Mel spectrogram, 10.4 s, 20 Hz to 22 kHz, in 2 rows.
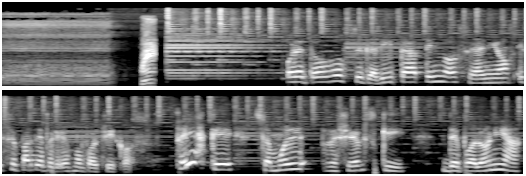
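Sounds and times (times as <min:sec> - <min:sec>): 
duck quacking at a pond: 0:01.4 - 0:01.6
speech: 0:02.8 - 0:10.4.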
